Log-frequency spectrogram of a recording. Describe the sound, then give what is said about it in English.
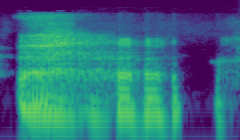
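A dog barks loudly: one long, rough, growling bark followed by a couple of quick, clipped barks, then a brief pause and a softer final yelp. “Why is he barking? I don't know. They just bark for no reason.”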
